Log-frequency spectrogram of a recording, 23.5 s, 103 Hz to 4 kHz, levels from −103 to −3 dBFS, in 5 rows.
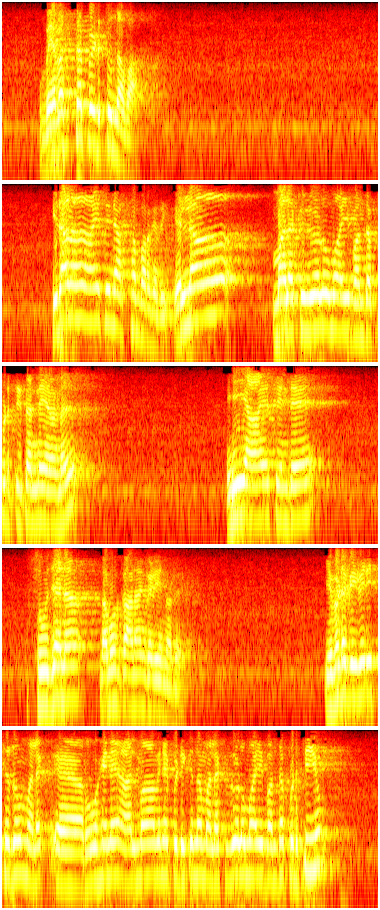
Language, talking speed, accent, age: Malayalam, 60 wpm, native, 40-59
